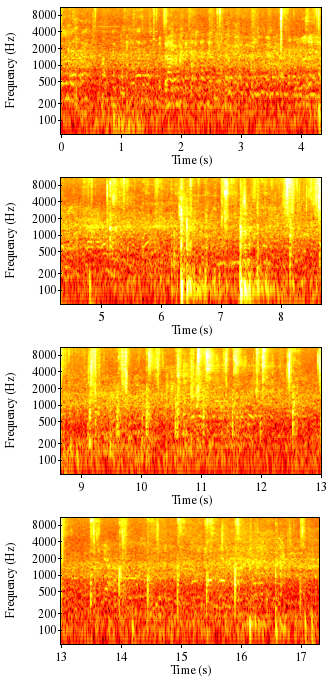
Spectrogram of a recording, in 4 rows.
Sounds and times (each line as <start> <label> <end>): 0.0 amateur soccer match played on a community field 17.3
